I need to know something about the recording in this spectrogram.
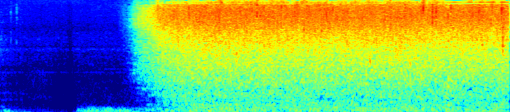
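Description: Steady rain falling, a dense hiss that swells in over the first couple of seconds after a brief low rumble and gap, then holds loud and even. No one speaks.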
